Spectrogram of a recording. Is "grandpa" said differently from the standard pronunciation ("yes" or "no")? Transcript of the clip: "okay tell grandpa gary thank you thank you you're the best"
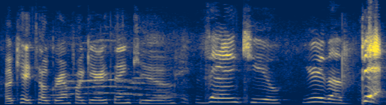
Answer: yes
